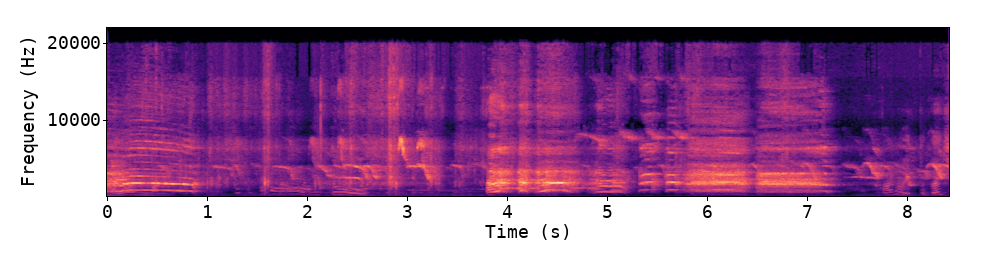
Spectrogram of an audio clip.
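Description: Chickens cluck and a rooster crows several times nearby on a farm at harvest time, with brief bursts of talking in between the calls.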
